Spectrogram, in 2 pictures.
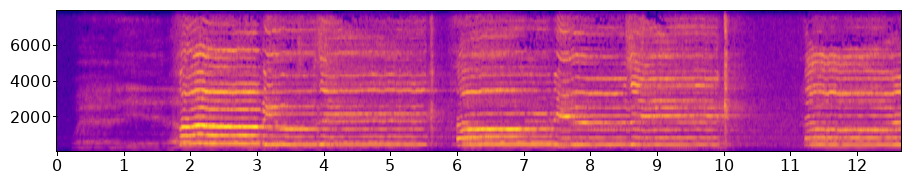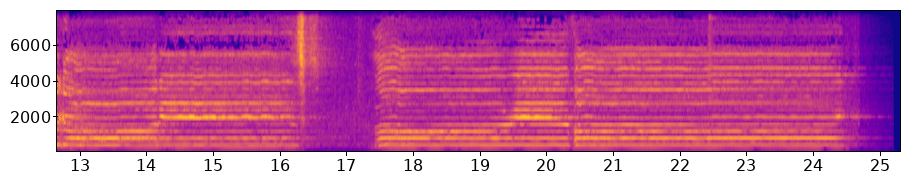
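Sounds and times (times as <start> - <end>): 
barbershop tags singing: 0.3 - 10.4, 11.2 - 16.6, 17.2 - 24.8.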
